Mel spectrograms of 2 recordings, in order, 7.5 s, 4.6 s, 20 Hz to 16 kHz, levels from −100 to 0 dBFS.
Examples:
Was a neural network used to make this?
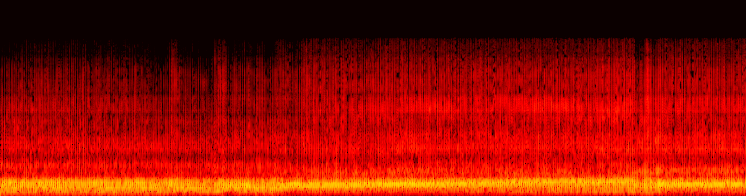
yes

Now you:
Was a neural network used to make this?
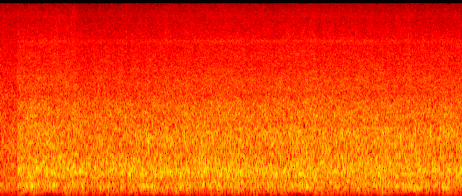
yes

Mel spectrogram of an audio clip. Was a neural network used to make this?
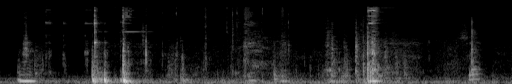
no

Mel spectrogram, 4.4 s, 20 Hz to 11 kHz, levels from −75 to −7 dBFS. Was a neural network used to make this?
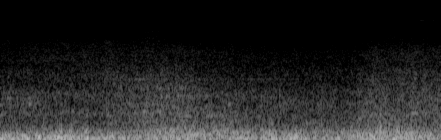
no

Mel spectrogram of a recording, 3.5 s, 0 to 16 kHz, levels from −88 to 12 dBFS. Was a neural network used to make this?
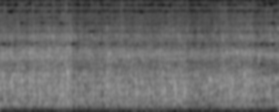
yes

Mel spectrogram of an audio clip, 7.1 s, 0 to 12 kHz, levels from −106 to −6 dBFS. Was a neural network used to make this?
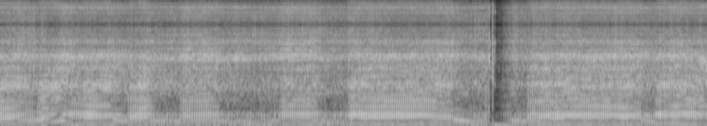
no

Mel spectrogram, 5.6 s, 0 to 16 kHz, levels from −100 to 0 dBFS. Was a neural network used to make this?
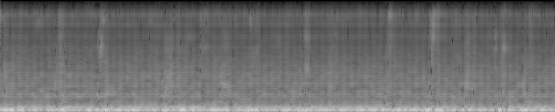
yes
